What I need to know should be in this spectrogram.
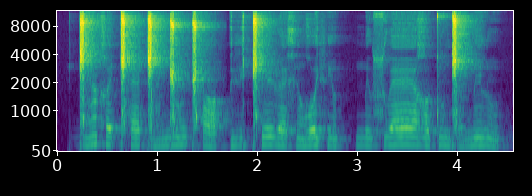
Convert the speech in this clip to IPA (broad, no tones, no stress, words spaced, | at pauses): ɡ͡ǁæ̃χe ǁʰæɡ͡ǁæ̃ŋ͡ǁũǁʰɒ | vʲɒǁʰe ɭæxẽʁʷefʲõ | mesʷæː ʁɒtʷĩɡ͡ǁæ mẽlũ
